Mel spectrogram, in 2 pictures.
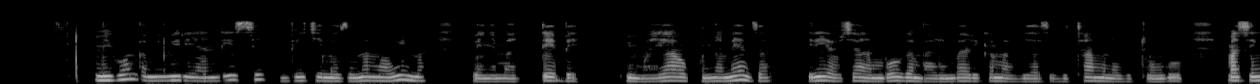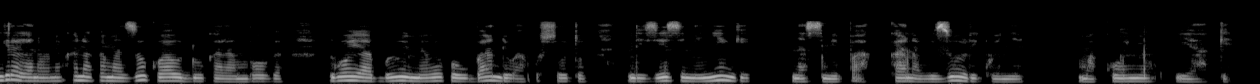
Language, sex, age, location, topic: Swahili, female, 36-49, Kisumu, finance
